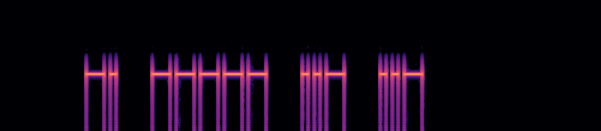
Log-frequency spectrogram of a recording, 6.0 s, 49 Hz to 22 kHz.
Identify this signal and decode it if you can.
Morse code, heard as a keyed tone, about 20 wpm, spaced as for 15 wpm, 700 Hz. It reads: N0UU
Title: 219 Lesson 35g - Number 0 - Call Signs 20wpm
